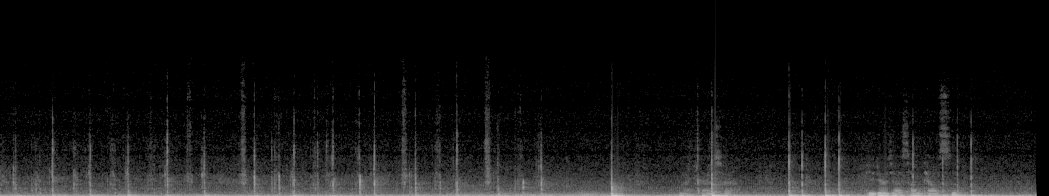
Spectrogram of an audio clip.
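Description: Playing cards are dealt and snap softly onto a table.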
